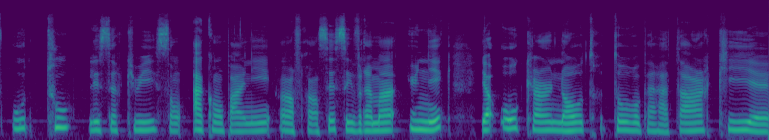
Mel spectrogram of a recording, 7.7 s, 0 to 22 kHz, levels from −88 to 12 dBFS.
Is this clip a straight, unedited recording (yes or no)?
yes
